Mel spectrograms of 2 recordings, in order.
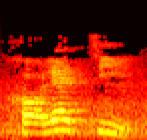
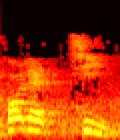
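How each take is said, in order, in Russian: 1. Т произносится чисто, без шипения. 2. Т произносится с шипящим трением. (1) "ти произнес без шипения" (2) "не холя ти"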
